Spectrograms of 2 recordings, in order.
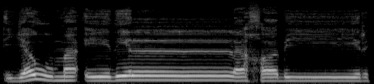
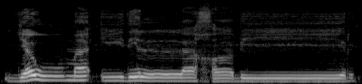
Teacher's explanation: Contoh bacaan idgham bila hunnah berupa tanwin bertemu lam. Bunyi tanwin tersebut dimasukkan ke dalam huruf lam dan tidak boleh didengungkan.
